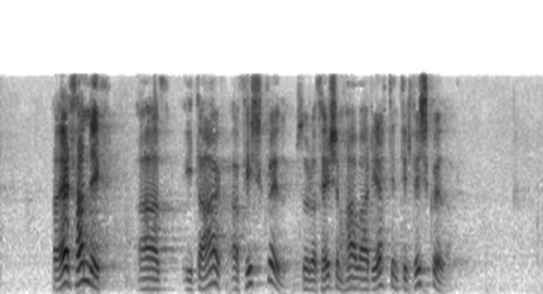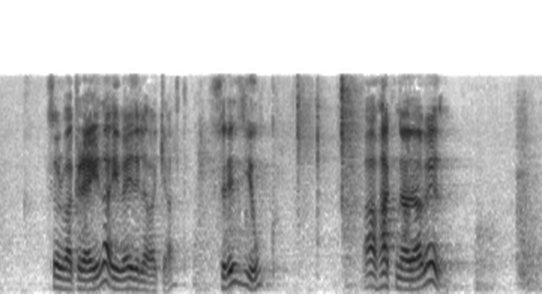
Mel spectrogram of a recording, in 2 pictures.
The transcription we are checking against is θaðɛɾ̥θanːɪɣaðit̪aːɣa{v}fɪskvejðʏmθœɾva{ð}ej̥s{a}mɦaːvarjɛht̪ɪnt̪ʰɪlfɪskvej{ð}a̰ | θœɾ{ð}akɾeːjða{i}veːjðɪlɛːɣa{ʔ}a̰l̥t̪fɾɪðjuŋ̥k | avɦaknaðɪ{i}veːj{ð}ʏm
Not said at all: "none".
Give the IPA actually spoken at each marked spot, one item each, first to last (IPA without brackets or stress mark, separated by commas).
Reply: v, θ, ɛ, ð, v, i, c, a, ð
